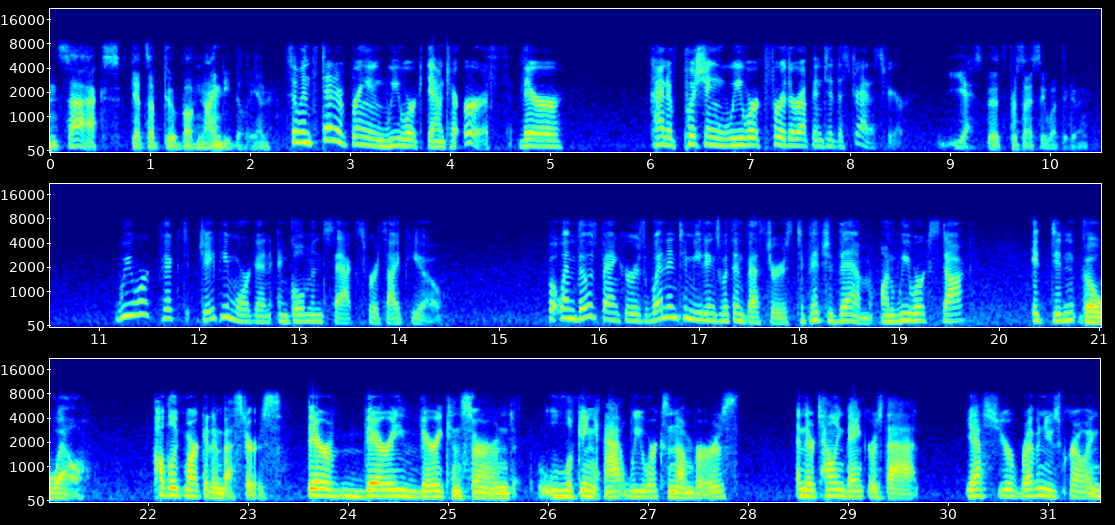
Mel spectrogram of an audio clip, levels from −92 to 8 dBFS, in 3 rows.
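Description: From 20.86 to 29.69 s, automatic gain falling: the gain control judged the input too loud or its background noise too strong and eased its gain down by about 5 dB, so speech and background sink together.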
